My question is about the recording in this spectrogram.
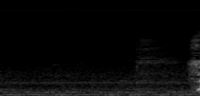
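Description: A woman's quick intake of breath through the mouth in a short pause of an unaccompanied song, taken near the end as she readies the next sung line.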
